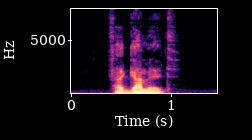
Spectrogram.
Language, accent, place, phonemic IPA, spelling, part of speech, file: German, Germany, Berlin, /ˌfɛɐ̯ˈɡaml̩t/, vergammelt, verb / adjective, De-vergammelt.ogg
- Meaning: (verb) past participle of vergammeln; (adjective) 1. rotten (of food) 2. scruffy, unkempt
